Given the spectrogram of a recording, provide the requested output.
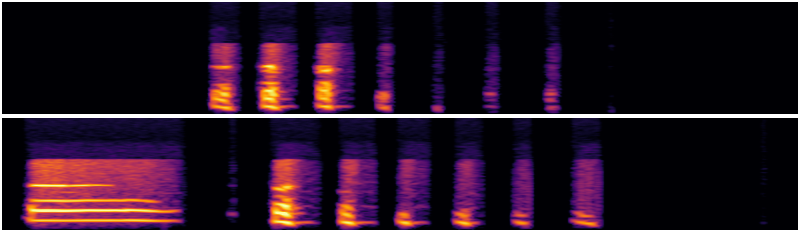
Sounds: Laughter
